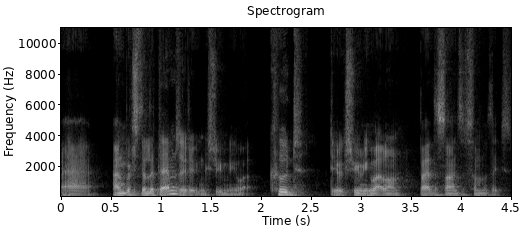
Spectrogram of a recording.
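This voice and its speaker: A man with a Northern Irish accent talks at a very fast pace. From Northern Ireland. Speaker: election analyst. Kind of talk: live election commentary. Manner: halting.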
